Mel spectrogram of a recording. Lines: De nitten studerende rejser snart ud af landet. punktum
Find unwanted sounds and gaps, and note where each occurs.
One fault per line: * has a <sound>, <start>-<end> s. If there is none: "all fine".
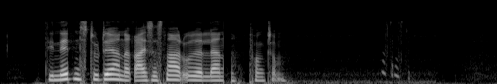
* has a dropout, 2.2-2.3 s
* has a chirp, 3.8-4.2 s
